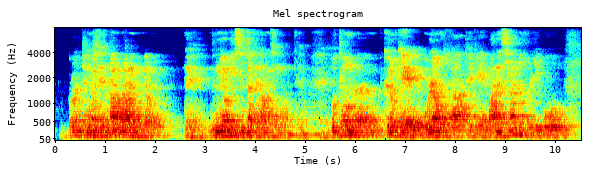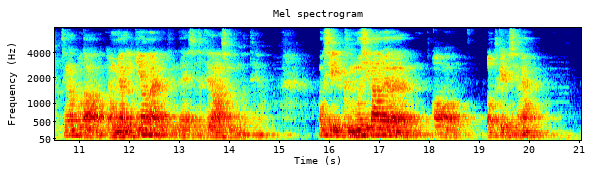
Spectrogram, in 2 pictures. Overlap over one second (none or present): present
